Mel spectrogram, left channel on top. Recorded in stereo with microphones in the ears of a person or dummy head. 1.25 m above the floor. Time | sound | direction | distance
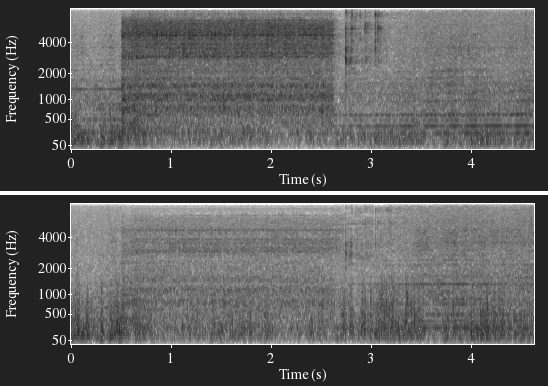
0.5 | a running tap | 75° left (ahead or behind) | 1.8 m
2.8 | keys jangling | 50° left (ahead or behind) | 4 m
